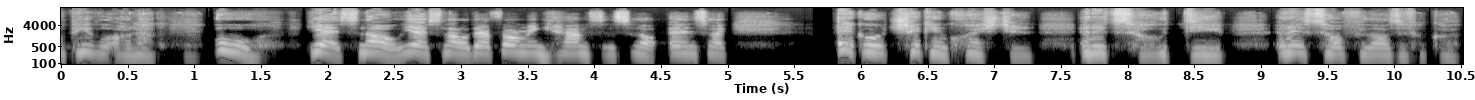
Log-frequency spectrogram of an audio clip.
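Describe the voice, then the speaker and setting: A woman's voice: fairly high pitch, no echo. A woman in her fifties talking casually in a solo vlog, blunt and sweary, thinking aloud as she goes. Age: 50s. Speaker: vlogger. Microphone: walkie-talkie vlog, recorded on the go.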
